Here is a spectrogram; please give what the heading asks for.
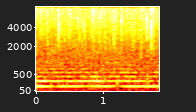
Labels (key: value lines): label: biophony, midshipman
recorder: SoundTrap 500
